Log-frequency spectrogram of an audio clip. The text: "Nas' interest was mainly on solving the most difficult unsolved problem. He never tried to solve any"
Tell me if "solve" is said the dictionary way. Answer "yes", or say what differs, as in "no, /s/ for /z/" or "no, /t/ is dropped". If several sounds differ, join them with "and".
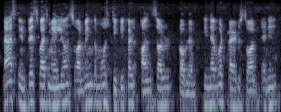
yes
